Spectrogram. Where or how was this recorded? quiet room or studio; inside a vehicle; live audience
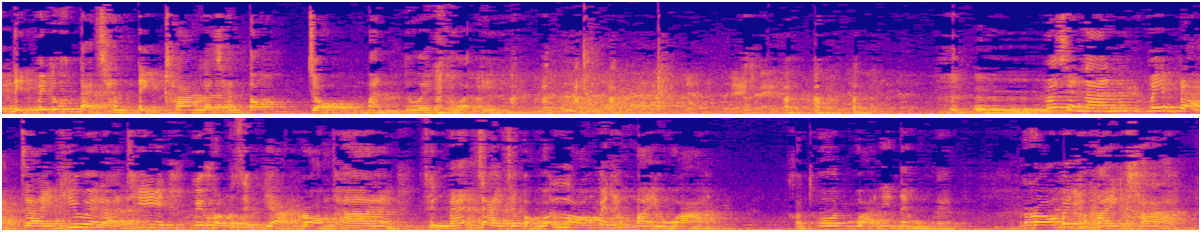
live audience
